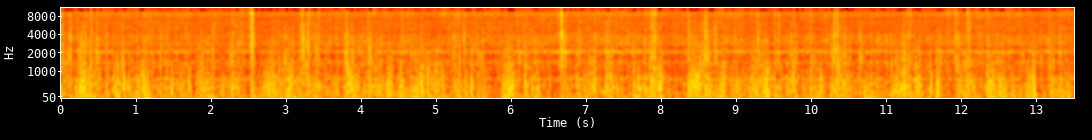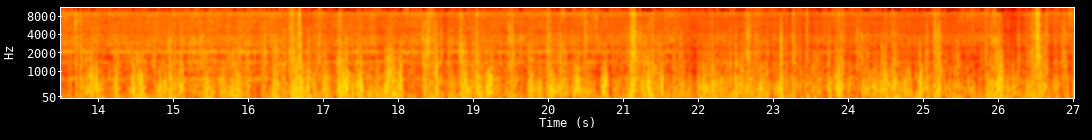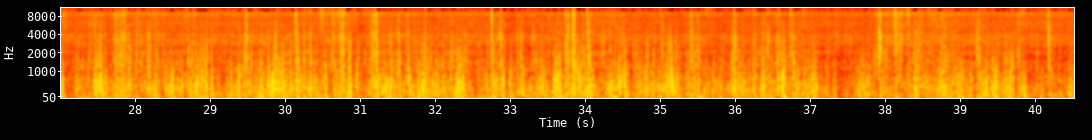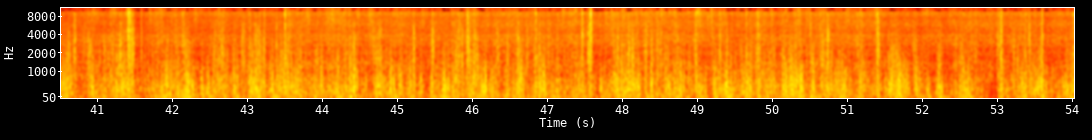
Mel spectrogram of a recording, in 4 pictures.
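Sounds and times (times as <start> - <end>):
train coaches rumbling: 0.0 - 54.0
wheels clicking on track: 0.0 - 54.0
wind buffeting microphone: 0.0 - 54.0.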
